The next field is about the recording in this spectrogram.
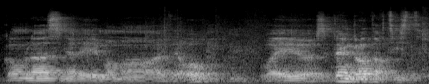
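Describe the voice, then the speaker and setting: Middle-aged Congolese-accented man, low voice, halting public thank-you speech, very echoey distant recording. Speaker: event speaker giving a tribute. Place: event hall with faint room noise. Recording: echoey hall, distant mic, faint noise.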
